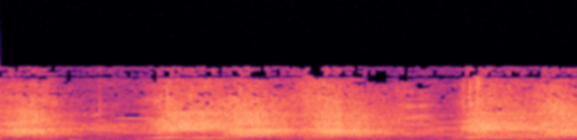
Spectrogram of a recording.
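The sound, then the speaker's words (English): A boisterous crowd at a Trump rally in Shrecksville, Pennsylvania, about an hour outside Philadelphia, cheers and shouts in loud, swelling waves, the roar rising and dipping roughly every half second to a second, with no single voice standing out. “Boy, what a boisterous crowd it was in Shrecksville, Pennsylvania, about an hour outside of Philly.”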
